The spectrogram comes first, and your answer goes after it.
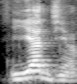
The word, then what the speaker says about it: যজ্ঞ: ইয়াজ্ঞা, প্রথমে ইয়াজ ইয়া, আমরা বারবার বলছি যজ্ঞ বলবো না, ইয়াজ ইয়া, বর্গীর জ আর ইয়কে ভেঙে দেবো।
